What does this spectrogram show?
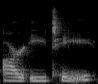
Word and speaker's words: Taweret: Taweret, okay. I'm guessing that's how you pronounce it. It's Tawaret. Yeah.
